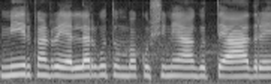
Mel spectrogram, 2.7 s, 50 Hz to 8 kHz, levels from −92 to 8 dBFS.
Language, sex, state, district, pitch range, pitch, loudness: Kannada, female, Karnataka, Chamarajanagar, 260-280 Hz, 275 Hz, -15 LUFS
